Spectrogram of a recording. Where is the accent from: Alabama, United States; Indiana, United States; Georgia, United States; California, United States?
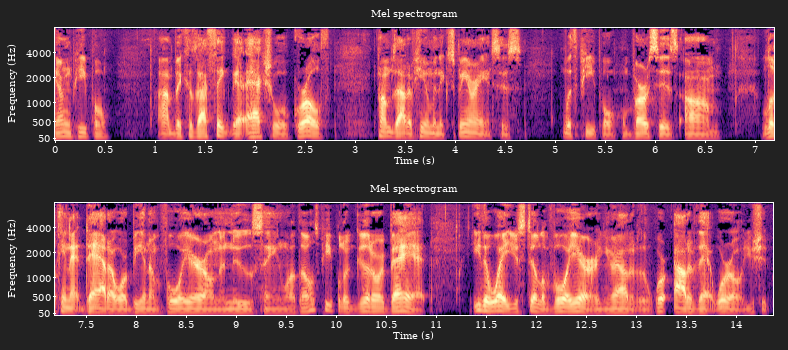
Georgia, United States; Atlanta; I'm from Atlanta, the capital of the strip club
